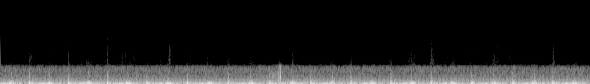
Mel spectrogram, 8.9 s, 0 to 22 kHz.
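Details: Steady low thumping heartbeat about 100 a minute over a faint hum, self-recorded heart sounds after eating; sound quality enhanced.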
